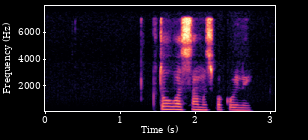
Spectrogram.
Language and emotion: Russian, neutral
